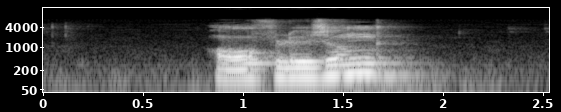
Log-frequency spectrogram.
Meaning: 1. resolution 2. dissolution 3. disbandment 4. abolishment 5. liquidation, clearance 6. solution 7. resolution (progression from dissonance to consonance) 8. marking as natural (♮)
- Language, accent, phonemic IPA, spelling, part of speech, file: German, Austria, /ˈaʊ̯f.løː.zʊŋ/, Auflösung, noun, De-at-Auflösung.ogg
